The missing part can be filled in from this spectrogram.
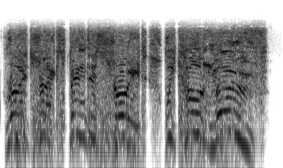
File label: voice message right track knocked down, crew tanks portuguese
